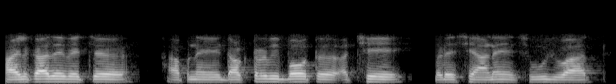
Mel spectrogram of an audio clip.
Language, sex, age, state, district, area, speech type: Punjabi, male, 60+, Punjab, Fazilka, rural, conversation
